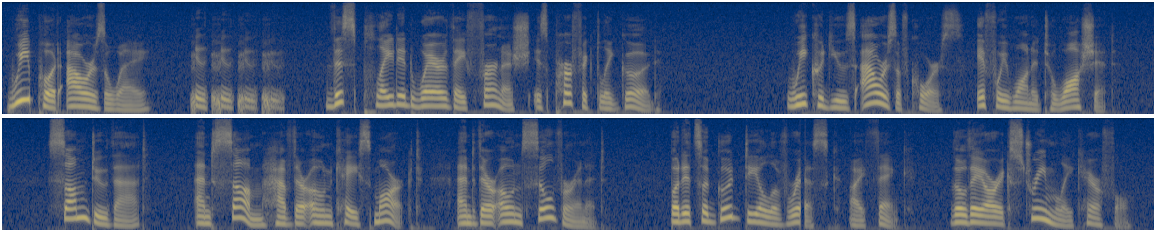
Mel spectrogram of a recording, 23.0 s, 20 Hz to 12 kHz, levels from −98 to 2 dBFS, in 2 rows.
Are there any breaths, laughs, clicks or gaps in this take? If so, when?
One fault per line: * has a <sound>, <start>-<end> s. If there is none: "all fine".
* has a laugh, 1.9-2.8 s
* has a dropout, 19.5-19.5 s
